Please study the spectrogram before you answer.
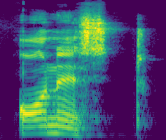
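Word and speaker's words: honest: ऑनेस्ट, ओ से शुरू हो रहा है साउंड, एच का साउंड नहीं आ रहा है।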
